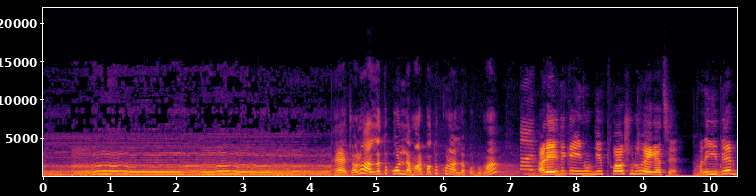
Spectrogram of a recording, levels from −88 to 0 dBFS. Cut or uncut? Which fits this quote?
cut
